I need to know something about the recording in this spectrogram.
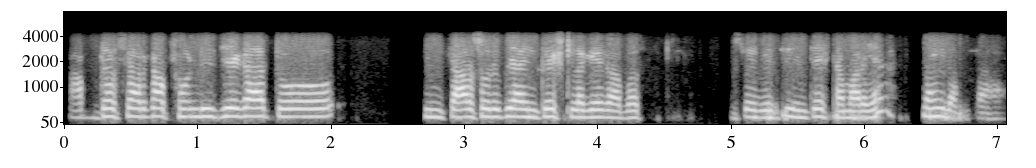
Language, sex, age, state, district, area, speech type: Hindi, male, 30-45, Bihar, Vaishali, rural, conversation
